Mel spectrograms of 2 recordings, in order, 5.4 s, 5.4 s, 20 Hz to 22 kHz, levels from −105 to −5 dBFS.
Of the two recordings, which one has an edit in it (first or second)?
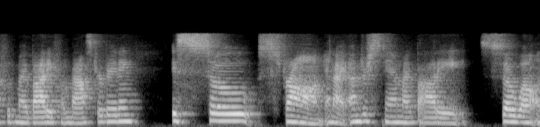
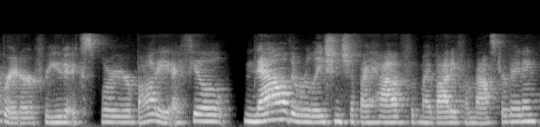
second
